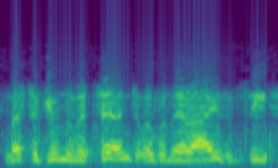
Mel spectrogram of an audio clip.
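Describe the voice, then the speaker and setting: An actor playing a steady, loyal naval captain in a vintage radio drama, giving plain reports and calling gun orders. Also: male voice, medium pitch, a little fast, natural voice. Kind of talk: 1950s radio drama acting. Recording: tinny noisy old radio recording.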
